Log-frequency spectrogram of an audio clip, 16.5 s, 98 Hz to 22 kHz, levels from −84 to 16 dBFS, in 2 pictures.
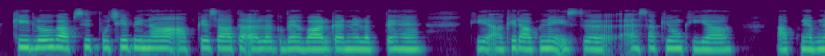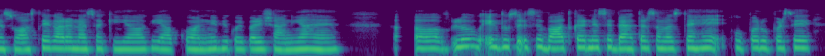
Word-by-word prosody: कि 235 -1 +4
लोग 235 +2 +3
आपसे 220 +1 +3
पूछे 225 +1 0
बिना 220 -1 +1
आपके 210 +1 0
साथ 215 0 0
अलग 205 0 0
व्यवहार 200 -1 +4
करने 200 -1 +1
लगते 200 0 -1
हैं 195 0 0 0.5
कि 205 - -3
आखिर 215 +3 -1
आपने 205 +1 +2
इस 200 +1 -5
ऐसा 205 +2 -3
क्यों 215 -1 +1
किया, 195 -2 -1 0.6
आपने 190 +2 -2
अपने 200 +1 +1
स्वास्थ्य 195 +1 -1
के 215 - +1
कारण 205 -1 +2
ऐसा 200 +1 -1
किया 195 0 -1
कि 210 -1 -3
आपको 190 +2 -8
अन्य 195 +1 +1
भी 210 - -2
कोई 200 -1 -4
परेशानियाँ 195 0 0
हैं। 195 0 -1 0.5
अ 220 - -8 0.2
अ, - - +3 0.3
लोग 250 0 +1
एक-दूसरे 240 -1 +1
से 240 +3 -1
बात 210 0 +3
करने 225 -1 +3
से 230 +1 -1
बेहतर 205 +1 +1
समझते 210 0 0
हैं 215 -3 +1 0.2
ऊपर-ऊपर 220 0 -2
से 220 +1 0
205 Hz, 165 wpm, -23 LUFS, 200-220 Hz, 0.6 s, कि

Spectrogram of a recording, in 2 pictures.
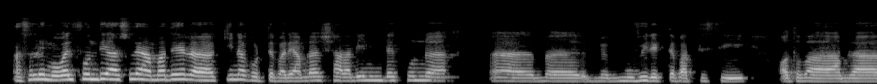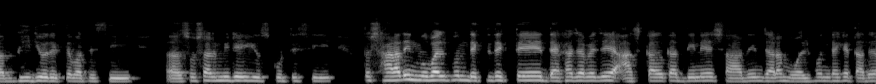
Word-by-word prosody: আসলে 215 +8 +1
mobile 215 +3 +5
phone 245 -1 +5
দিয়ে 250 0 +5
আসলে 245 +2 +1
আমাদের 215 +3 +3
আ - - +7 0.2
কি 220 - -5
না 220 - +3
করতে 175 -1 -3
পারি? 155 0 0
আমরা 175 +3 -1 0.2
সারাদিন 180 +1 0 0.2
দেখুন, 185 +1 -3 0.2
আ - - 0 0.6
আ - - -3 0.5
বা 155 -1 -2 0.4
ম্যা 155 0 -6 0.2
মুভি 165 +3 0
দেখতে 165 +1 -4
পারতেছি 150 - -5 0.6
অথবা 150 +2 -2 0.3
আমরা 145 0 -1 0.4
ভিডিও 165 +1 +1
দেখতে 155 +1 -5
পারতেছি, 145 0 -3 0.5
আ - - -3 0.2
সোশ্যাল 175 +2 -1
মিডিয়া 180 0 +2
ইউজ 165 -1 -2
করতেছি। 160 0 -7 0.5
তো - - -6
সারাদিন 195 +4 +4
মোবাইল 195 +1 +7
ফোন 205 0 -1
দেখতে, 180 0 -2
দেখতে, 190 +1 -1 0.3
দেখা 165 +2 -2
যাবে 175 0 +1
যে 185 - +1 0.2
আজকালকার 165 +3 -3
দিনে 170 +2 -2 0.2
সারাদিন 150 +2 -4
যারা 155 +2 0
মোবাইল 145 0 -3
ফোন 165 0 -6
দেখে 165 +1 -4
তাদের 155 +2 -3
170 Hz, 165 wpm, -22 LUFS, 155-185 Hz, 0.6 s, আ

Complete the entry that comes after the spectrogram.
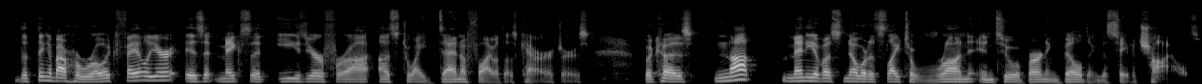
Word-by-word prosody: the 145 - -4
thing 185 +6 -2
about 160 -3 +5
heroic 125 +5 0
failure 190 +2 +2
is 140 +1 +1
it 145 - -3
makes 135 0 0
it 125 - -4
easier 135 -1 -3
for 120 -2 -4
u 115 +1 0 0.2
us 120 0 -3
to - - -6
identify 115 - -2
with - - -9
those - - -10
characters, - - -8 0.5
because 135 -3 +2 0.2
not 195 +9 +8 0.3
many 160 +2 +3
of 155 -2 +3
us 145 -1 +1
know 140 -1 +1
what 135 - +2
it's 125 +1 -4
like 125 -1 +1
to - - -2 0.2
run 125 0 +2
into 115 -3 -4
a - - -4
burning 115 -3 -2
building 115 -5 -3
to 95 - -12
save - - -4
a - - -19
child. - - -2
130 Hz, 185 wpm, -29 LUFS, 120-150 Hz, 0.5 s, not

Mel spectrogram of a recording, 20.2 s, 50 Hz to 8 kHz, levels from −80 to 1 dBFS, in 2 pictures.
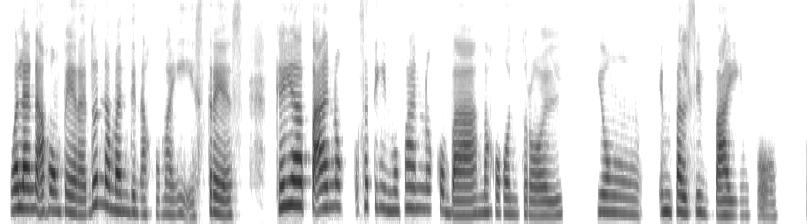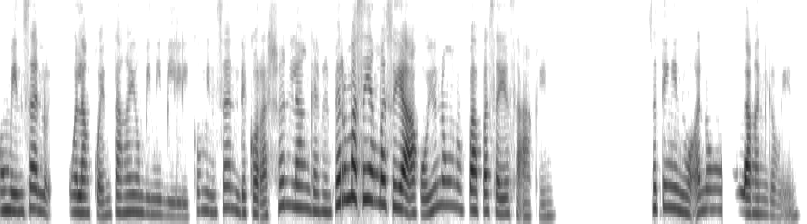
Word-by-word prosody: wala 270 +1 +8
na 255 -4 +3
akong 240 -2 +1
pera, 210 -4 0
dun 325 +2 0
naman 245 -6 +2
din 220 -1 -6
ako 195 0 -11
ma-stress. 195 0 -5 0.4
Kaya 310 +2 +6
paano 290 -1 +2 0.2
sa 300 - -5
tingin 280 -3 -8
mo 245 - -4
paano 275 -1 -4
ko 245 - -5
ba 190 -1 0
makokontrol 195 -3 -6 0.4
yung 215 -4 -7 0.3
impulsive 225 -2 -2
buying 185 -1 -2
ko? 170 - -12 0.4
Kung 245 - +3
minsan 235 +1 +1 0.3
walang 220 -1 +2
kuwenta 195 +2 -5
nga 220 - -3
yung 225 -1 -2
binibili 180 -5 -9
ko. - - -12
Minsan 245 +3 -6
dekorasyon 220 - -2
lang 285 -1 0
gano'n, 230 -3 -4
pero 335 +7 +6
masayang-masaya 360 - +7
ako. 200 0 -2
Yun 275 +7 -3
yung 310 -1 -2
nagpapasaya 235 -5 +2
sa - - -6
akin. 170 +1 -17 1.2
Sa 275 - 0
tingin 275 -1 -2
mo 215 -4 -2
anong 255 +2 -4
kailangan 210 -4 +2
gawin? 180 -2 -14
225 Hz, 145 wpm, -24 LUFS, 200-270 Hz, 1.2 s, wala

